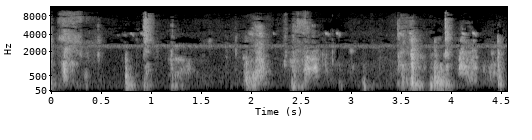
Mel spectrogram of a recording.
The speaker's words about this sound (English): Both puppy dogs just showed up, as you can tell in the background, I'm sure.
